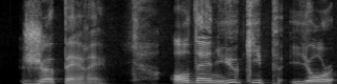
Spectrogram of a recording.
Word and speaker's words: paierai: So whether you go for the E, in that case, remember, E will be not pronounced. So, je paierai. Je paierai.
